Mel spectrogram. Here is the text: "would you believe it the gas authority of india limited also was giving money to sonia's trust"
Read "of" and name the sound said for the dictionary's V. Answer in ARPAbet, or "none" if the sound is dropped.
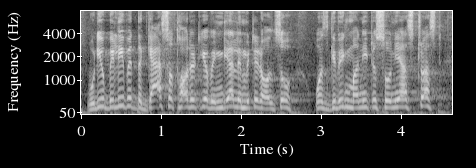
V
